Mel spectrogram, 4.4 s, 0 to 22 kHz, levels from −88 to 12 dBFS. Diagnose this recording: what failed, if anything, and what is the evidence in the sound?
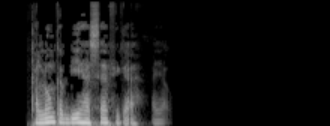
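Nothing failed in this speech recording: the only level change is a smooth fade-out that begins at around 1 s and completes by 2.32 s, shaped the way an editor would apply it with no click or hard edge, so no stage of the chain shows a fault.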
